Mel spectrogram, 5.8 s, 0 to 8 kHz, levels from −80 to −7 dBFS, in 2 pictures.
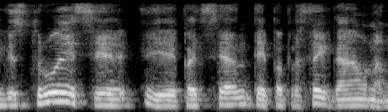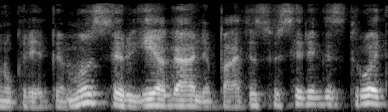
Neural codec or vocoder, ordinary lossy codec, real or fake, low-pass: vocoder, 44.1 kHz, 128 mel bands, Pupu-Vocoder; AAC, 32 kbps; fake; 7.2 kHz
